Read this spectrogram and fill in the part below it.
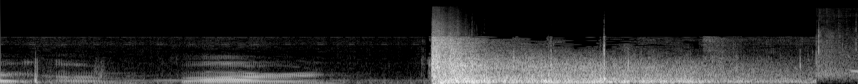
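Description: A bowling ball being shot at, one sudden very loud blast followed by a long roaring rumble and scattered cracks, after a stretch of muffled low noise.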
